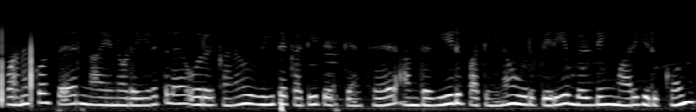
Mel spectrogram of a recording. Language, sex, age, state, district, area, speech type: Tamil, female, 18-30, Tamil Nadu, Tiruvannamalai, rural, spontaneous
